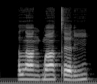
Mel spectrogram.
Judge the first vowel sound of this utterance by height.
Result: low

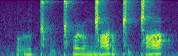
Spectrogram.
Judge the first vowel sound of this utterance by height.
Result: mid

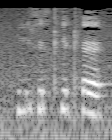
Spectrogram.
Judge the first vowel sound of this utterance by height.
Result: high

